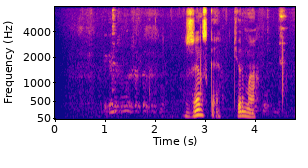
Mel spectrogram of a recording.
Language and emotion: Russian, neutral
